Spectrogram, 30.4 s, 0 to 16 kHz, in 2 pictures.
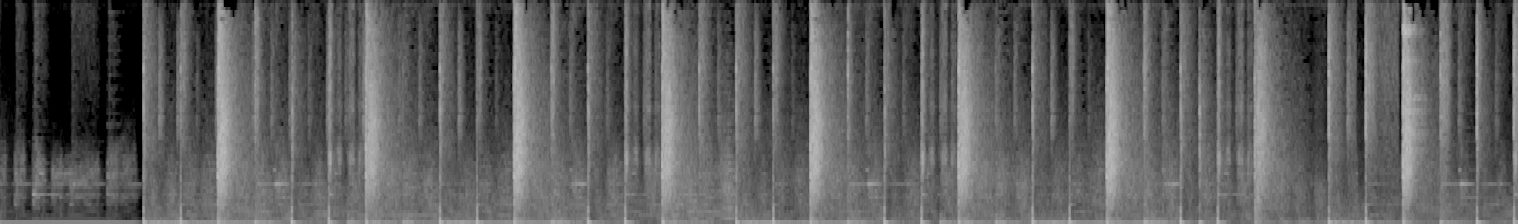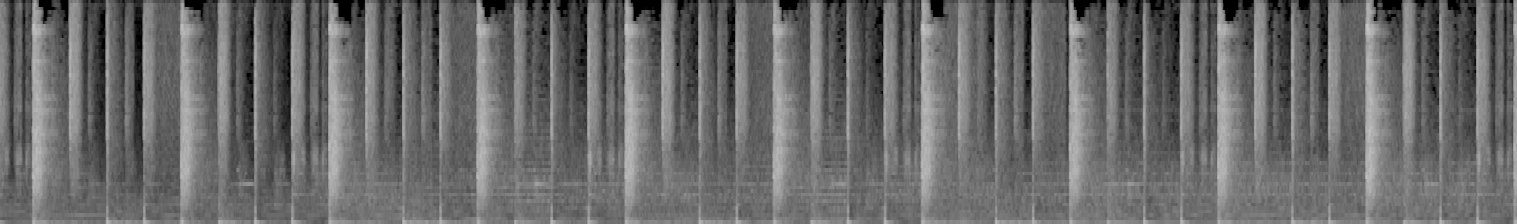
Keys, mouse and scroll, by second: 18.5-21.5 scroll up 1.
